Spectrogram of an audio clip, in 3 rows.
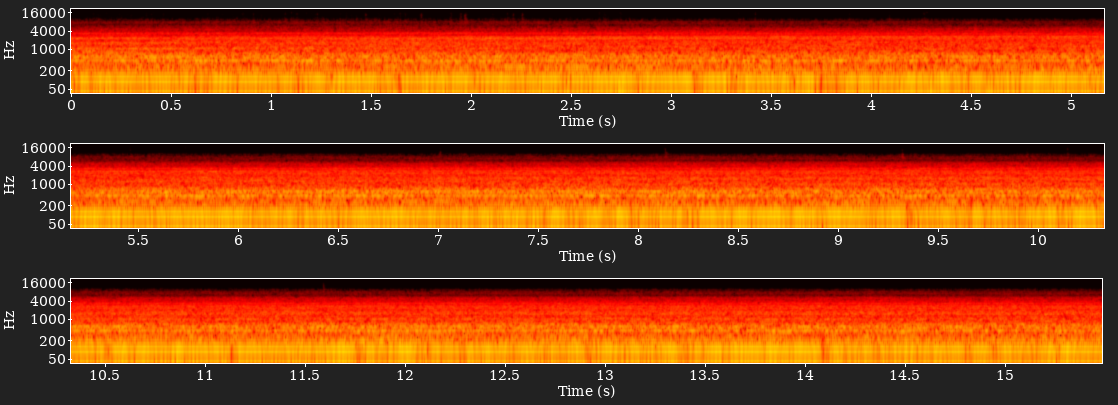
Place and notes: Berlin Bürknerstr., backyard window - the gas heating in my kitchen
cold early winter day. the gas heating in my kitchen produces an interesting range of sounds during operation. you hear 3 modes: on, idle, off. mic close to the device. very distant outside sounds in the end, maybe through the chimney.
Berlin, Germany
